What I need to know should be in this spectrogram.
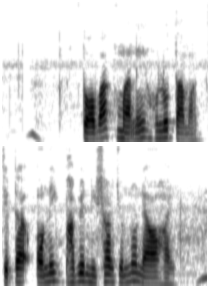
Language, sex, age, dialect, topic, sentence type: Bengali, male, 25-30, Northern/Varendri, agriculture, statement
